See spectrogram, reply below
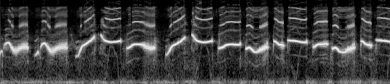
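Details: White-rumped shama singing in the wild with much variation, rapid continuous whistles sweeping up and down, with almost no gaps between notes.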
